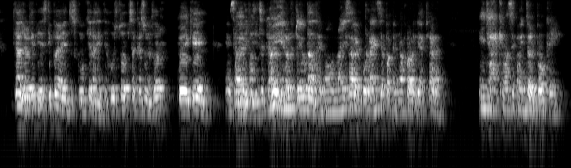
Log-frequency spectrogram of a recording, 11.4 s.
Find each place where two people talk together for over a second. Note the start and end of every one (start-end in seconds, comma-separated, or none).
4.6-6.4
